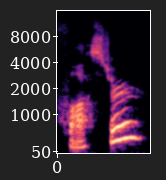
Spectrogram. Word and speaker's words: Forster: End by em Forster I say Forester because there's an R there but I feel like everyone else says Foster so I don't know if I am pronouncing it wrong but Howard's end was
